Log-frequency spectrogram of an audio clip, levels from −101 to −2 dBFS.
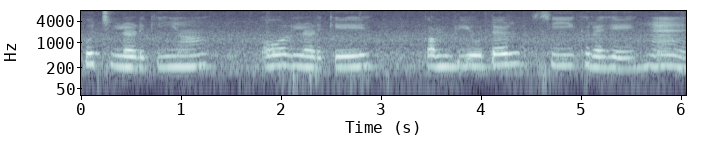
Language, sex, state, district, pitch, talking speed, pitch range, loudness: Hindi, female, Haryana, Jhajjar, 220 Hz, 80 wpm, 210-230 Hz, -18 LUFS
